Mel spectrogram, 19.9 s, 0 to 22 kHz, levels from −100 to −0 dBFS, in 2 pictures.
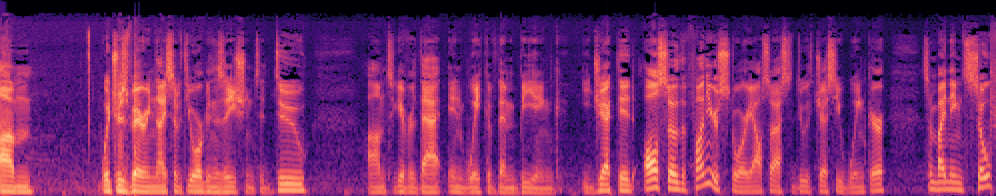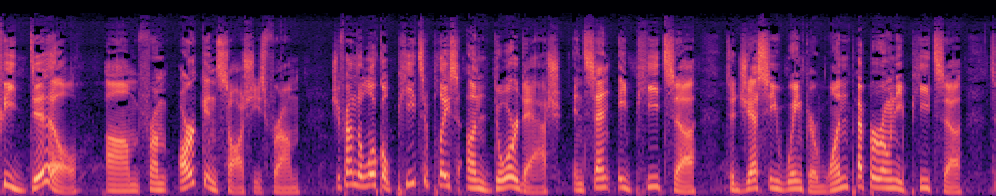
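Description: Microphone overload at 0.00 to 0.07 s and again at 1.06 to 1.38 s: the speech peaks run about 5 and about 6 dB past the converter's ceiling, so their tops are sheared flat and the loudest syllables take on a harsh, crackly edge. The cause is likely an input level set too high for the voice, with only a small fraction of samples actually cut but enough to be heard.

Microphone volume stepped down at 1.35 s, just before "nice of the": right as that second distorted stretch ends, the whole signal, voice and room alike, drops by about 4 dB in a single jump, likely the call software reacting to the clipping by cutting the device's input volume. A further step of about 3 dB follows at 2.34 s.

Microphone overload returns briefly at 6.51 to 6.54 s, between "of them being ejected" and "the funnier story also", this time only about 1 dB over, a short gritty flick.

Microphone volume stepped down again at 6.84 s, just before "funnier story also has", by about 4 dB. 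A last drop of about 2 dB comes at 10.47 s, leaving the level noticeably lower than at the start.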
